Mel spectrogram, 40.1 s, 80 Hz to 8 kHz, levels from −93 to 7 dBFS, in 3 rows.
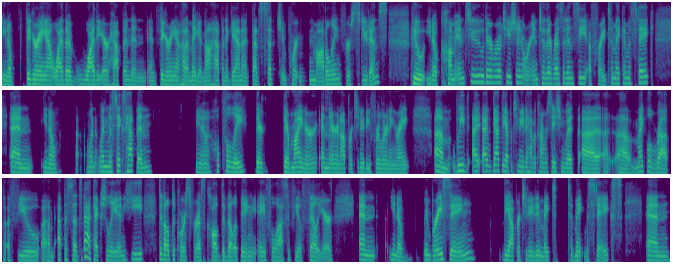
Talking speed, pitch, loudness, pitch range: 165 wpm, 160 Hz, -27 LUFS, 150-180 Hz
